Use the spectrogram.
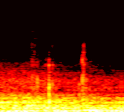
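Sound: car engine rumble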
